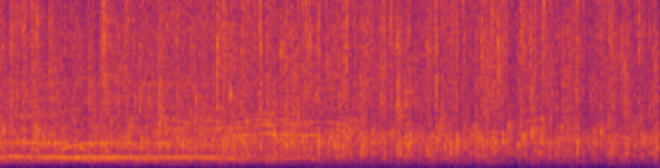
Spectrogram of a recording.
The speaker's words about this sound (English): And let's give a big warm welcome to Sean Jordan, everybody.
